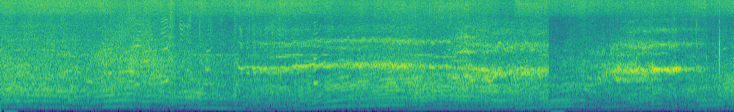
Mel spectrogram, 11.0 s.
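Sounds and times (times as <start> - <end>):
car engines revving: 0.0 - 11.0
high tyre squeal: 3.5 - 11.0.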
